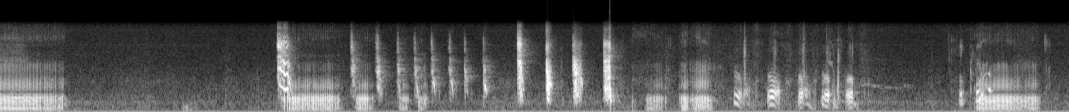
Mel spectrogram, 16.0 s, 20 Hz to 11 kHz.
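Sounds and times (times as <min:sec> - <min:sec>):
dog snoring and snorting: 0:00.0 - 0:01.1, 0:04.2 - 0:06.6, 0:08.6 - 0:12.9, 0:14.7 - 0:15.8.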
